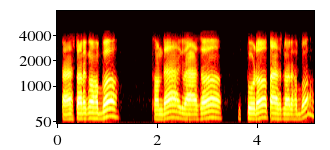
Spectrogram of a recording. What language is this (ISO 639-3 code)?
ori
